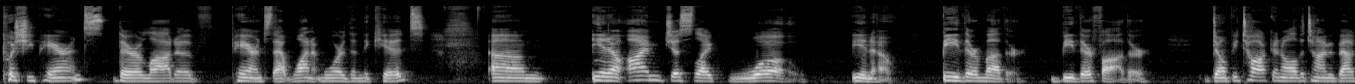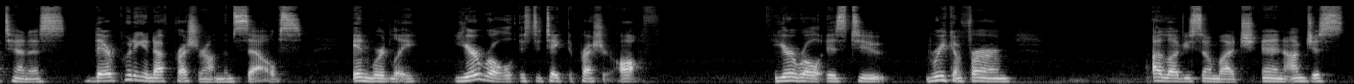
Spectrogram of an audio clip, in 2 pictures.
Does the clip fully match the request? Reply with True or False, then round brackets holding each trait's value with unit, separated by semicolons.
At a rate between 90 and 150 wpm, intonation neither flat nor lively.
False (145 wpm; 2.3 semitones)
